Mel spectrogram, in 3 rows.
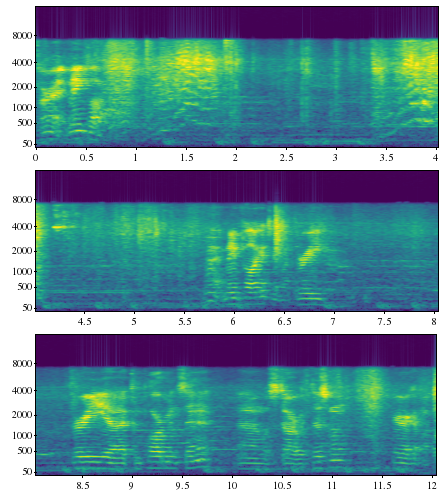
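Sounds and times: zipper being drawn open: 0.6s - 2.1s, 3.3s - 4.2s.

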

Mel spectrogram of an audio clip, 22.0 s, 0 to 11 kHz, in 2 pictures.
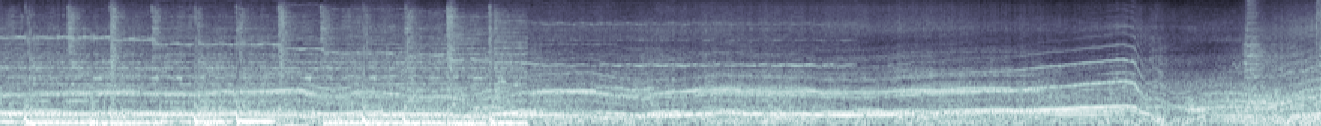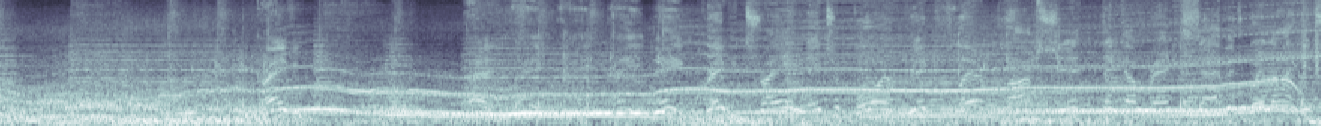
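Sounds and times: quadcopter motors whining: 0.0s - 10.2s, 12.3s - 22.0s.

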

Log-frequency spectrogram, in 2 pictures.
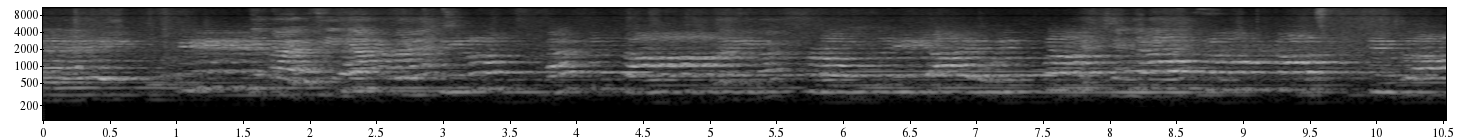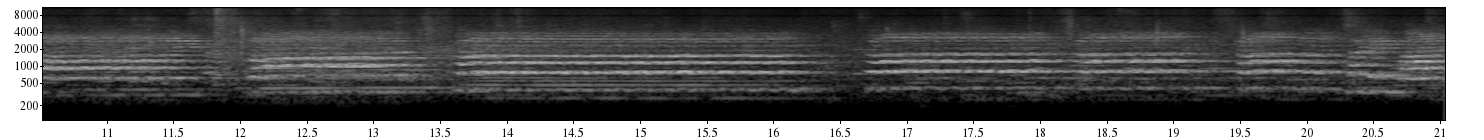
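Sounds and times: choir singing: 0.0s - 21.0s.

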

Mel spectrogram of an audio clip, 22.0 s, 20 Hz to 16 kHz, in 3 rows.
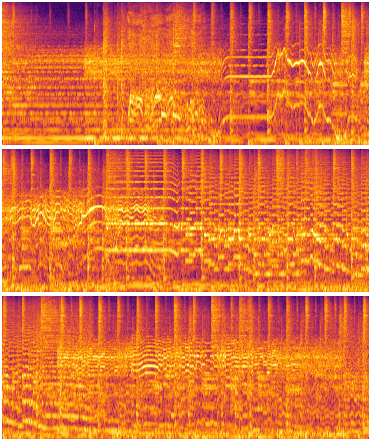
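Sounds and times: electric guitar lead: 0.0s - 22.0s
rock band playing: 0.0s - 22.0s.

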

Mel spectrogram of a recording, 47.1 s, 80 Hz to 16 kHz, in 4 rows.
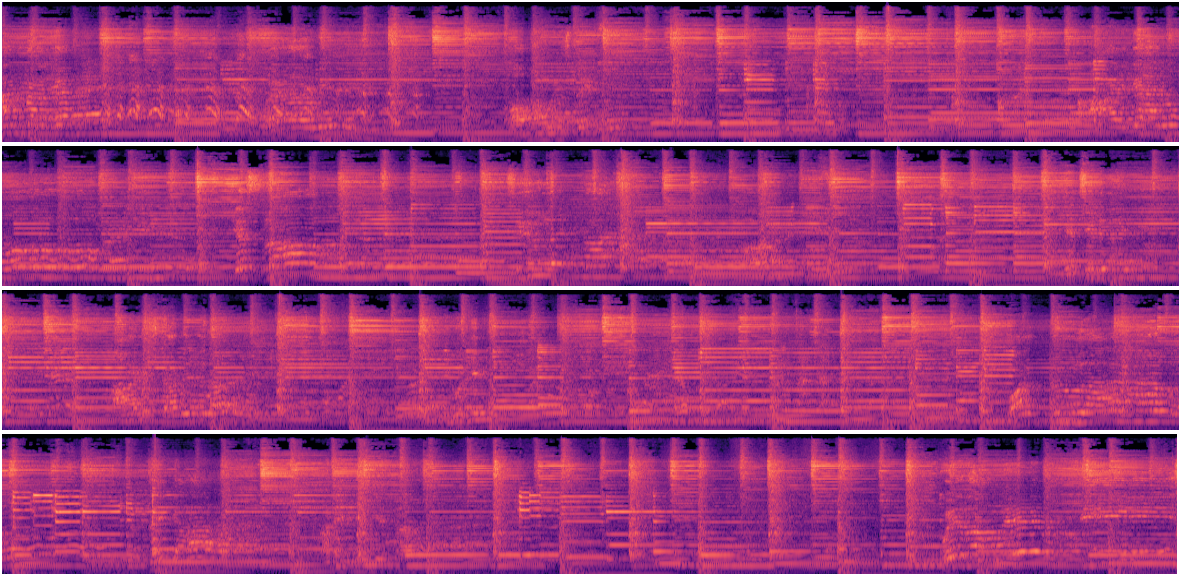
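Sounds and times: person singing lead: 0.0s - 8.1s, 9.8s - 42.4s, 43.6s - 47.0s
country blues band playing: 0.0s - 47.0s.

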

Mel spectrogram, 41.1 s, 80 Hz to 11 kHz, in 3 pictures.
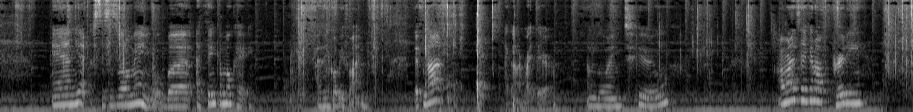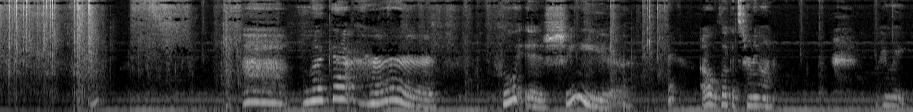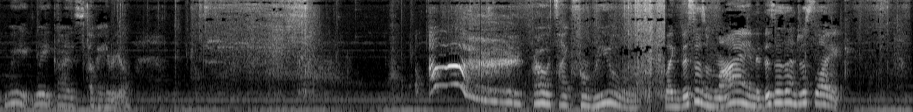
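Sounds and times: steady low hum: 0.0s - 41.0s
plastic wrap rustling: 10.2s - 11.4s, 13.2s - 17.4s, 35.2s - 37.4s
plastic wrap crackling: 10.2s - 11.5s, 13.2s - 15.4s.

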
